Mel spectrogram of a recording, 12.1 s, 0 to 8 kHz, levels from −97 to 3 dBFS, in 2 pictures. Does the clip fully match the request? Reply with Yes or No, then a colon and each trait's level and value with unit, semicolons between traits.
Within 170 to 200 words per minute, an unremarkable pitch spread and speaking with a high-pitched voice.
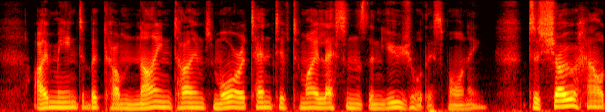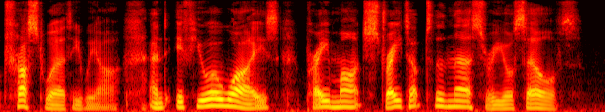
No: average, 175 wpm; average, 4.2 semitones; low, 130 Hz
